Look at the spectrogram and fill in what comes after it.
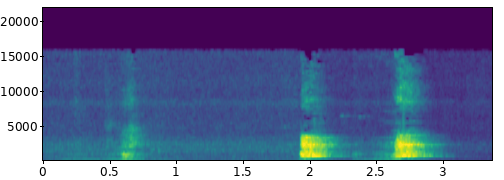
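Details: Gordon Setter puppies aged eight weeks at play with their mother: three short, rough barks or growly yaps spaced about a second apart, the last two louder.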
